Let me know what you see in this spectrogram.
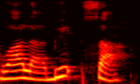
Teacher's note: hamzah atau alif tempatnya dari tenggorokan bagian depan.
